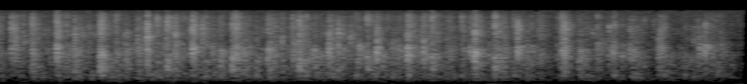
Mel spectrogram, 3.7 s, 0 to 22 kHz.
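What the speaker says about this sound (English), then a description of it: "Can we give them a round of applause, please?" Audience applause at a 2023 fashion show, a steady wash of many hands clapping at moderate level throughout, with no voices on top.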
